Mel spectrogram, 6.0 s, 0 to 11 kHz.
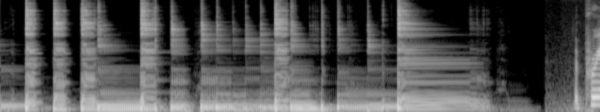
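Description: Human Base Roxy B5 five-string electric bass played slap style with its Glockenklang preamp's treble boosted: low notes with sharp, bright thumps and pops. The playing stops near the end.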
